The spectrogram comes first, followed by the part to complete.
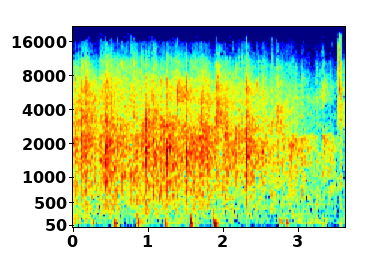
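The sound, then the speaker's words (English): A crowd applauds steadily, many hands clapping in a dense, continuous patter at moderate volume, with no voices over it. “Yeah, you can clap for that.”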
